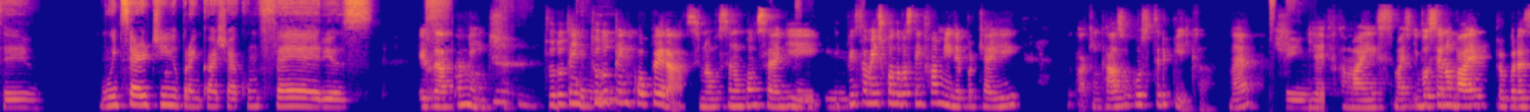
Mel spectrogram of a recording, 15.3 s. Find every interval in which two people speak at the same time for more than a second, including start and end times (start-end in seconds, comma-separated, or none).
none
